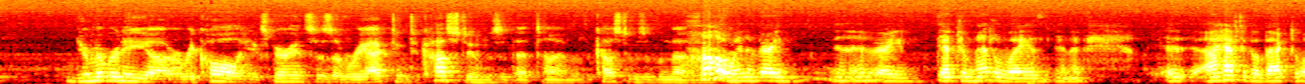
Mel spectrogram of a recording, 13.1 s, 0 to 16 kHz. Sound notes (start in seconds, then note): 6.6 laughs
